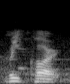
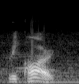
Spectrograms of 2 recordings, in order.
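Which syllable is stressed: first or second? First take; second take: first; second. First: The stress is on the first syllable. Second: The stress is on the second syllable. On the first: It is used as a noun. "used as noun, the stress in on the first syllable" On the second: It is used as a verb. "used as verb, the stress is on the second syllable"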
